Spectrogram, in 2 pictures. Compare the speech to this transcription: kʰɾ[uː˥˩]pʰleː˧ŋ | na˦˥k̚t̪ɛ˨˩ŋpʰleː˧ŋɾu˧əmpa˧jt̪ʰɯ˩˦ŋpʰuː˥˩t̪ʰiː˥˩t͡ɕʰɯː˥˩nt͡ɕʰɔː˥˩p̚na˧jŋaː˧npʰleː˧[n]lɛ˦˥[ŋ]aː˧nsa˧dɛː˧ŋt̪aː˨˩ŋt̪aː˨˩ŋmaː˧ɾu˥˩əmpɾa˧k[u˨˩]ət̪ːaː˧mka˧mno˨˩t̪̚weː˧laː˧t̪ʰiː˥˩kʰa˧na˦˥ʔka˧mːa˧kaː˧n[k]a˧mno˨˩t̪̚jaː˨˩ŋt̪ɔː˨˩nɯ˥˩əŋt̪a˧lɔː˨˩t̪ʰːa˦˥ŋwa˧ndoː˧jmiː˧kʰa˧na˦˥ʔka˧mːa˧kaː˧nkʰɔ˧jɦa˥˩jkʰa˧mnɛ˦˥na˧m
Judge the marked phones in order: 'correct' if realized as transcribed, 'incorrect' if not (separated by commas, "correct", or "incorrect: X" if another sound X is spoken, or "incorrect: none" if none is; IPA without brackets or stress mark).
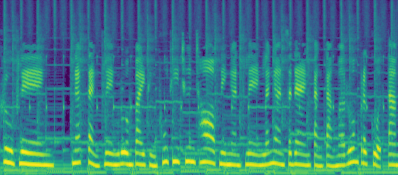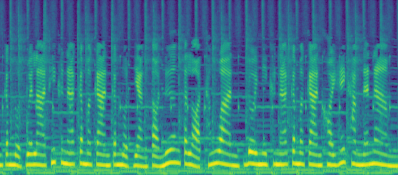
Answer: incorrect: uː˧, incorrect: ŋ, correct, correct, correct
